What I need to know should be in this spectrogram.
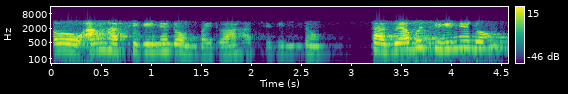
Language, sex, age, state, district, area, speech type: Bodo, female, 30-45, Assam, Kokrajhar, urban, conversation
